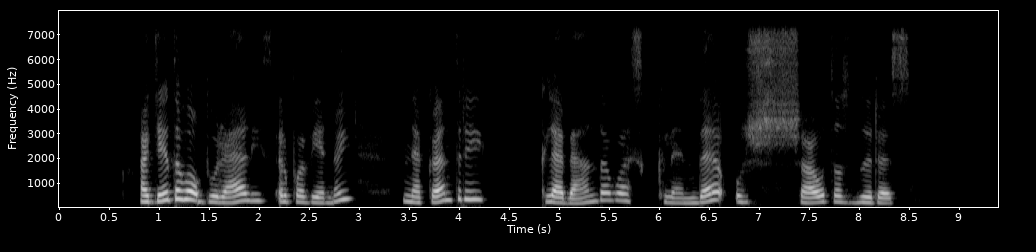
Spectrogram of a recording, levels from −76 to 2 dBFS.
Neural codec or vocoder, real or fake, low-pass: codec, 16 kHz, 1 kbps, X-Codec, HuBERT features, trained on LibriSpeech; fake; 7.2 kHz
